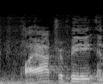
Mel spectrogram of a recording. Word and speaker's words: pleiotropy: Both of these words are often mispronounced, pleiotropy and epistasis.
